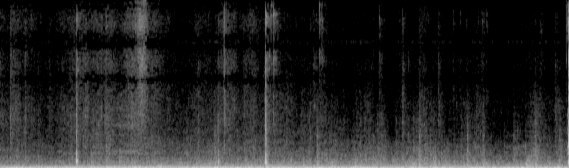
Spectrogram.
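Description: Inside a car driving along a rural county road in the Ozark hills, a steady, low road rumble and engine hum carries on throughout, with a few small knocks and rattles.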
